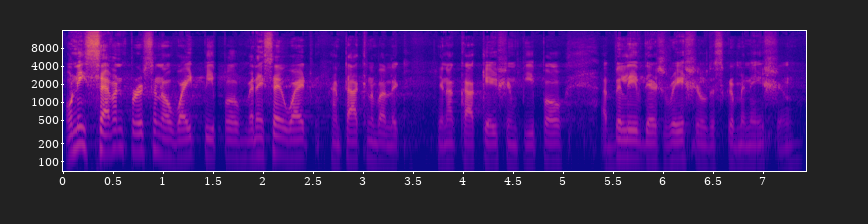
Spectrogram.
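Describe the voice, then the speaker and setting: Indian-accented man, lowish and bright, chatty talk delivery, long hall reverb. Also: a little fast. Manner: conversational, frequent "right?" and "you know". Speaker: speaker. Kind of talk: motivational talk.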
